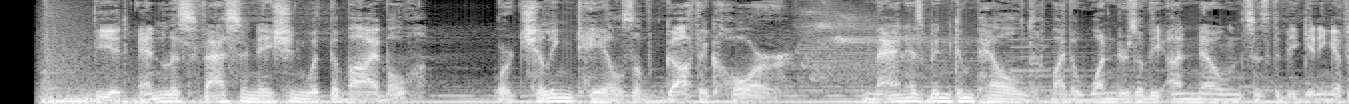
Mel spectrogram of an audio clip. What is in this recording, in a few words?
Promo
